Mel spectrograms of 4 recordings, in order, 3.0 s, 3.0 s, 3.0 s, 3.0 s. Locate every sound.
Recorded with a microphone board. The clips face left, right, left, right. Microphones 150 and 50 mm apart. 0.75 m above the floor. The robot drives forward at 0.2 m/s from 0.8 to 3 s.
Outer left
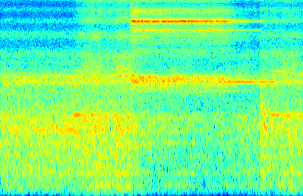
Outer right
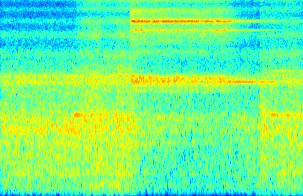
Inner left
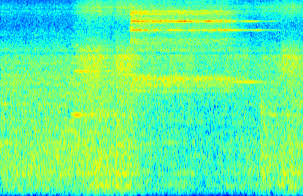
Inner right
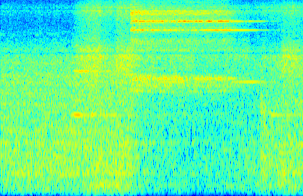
1.3 s a phone ringing: 65° left (ahead or behind), 1.6 m; by 2.5 s 60° left (ahead or behind), 1.7 m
